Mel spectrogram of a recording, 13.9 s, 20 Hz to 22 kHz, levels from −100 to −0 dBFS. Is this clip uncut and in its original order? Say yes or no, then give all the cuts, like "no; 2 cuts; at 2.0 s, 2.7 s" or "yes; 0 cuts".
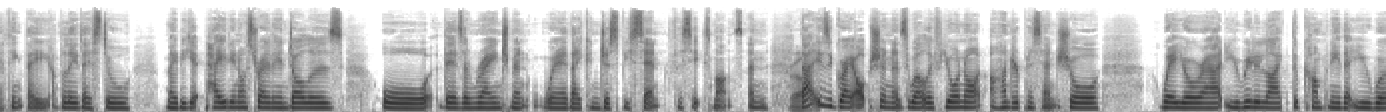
yes; 0 cuts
